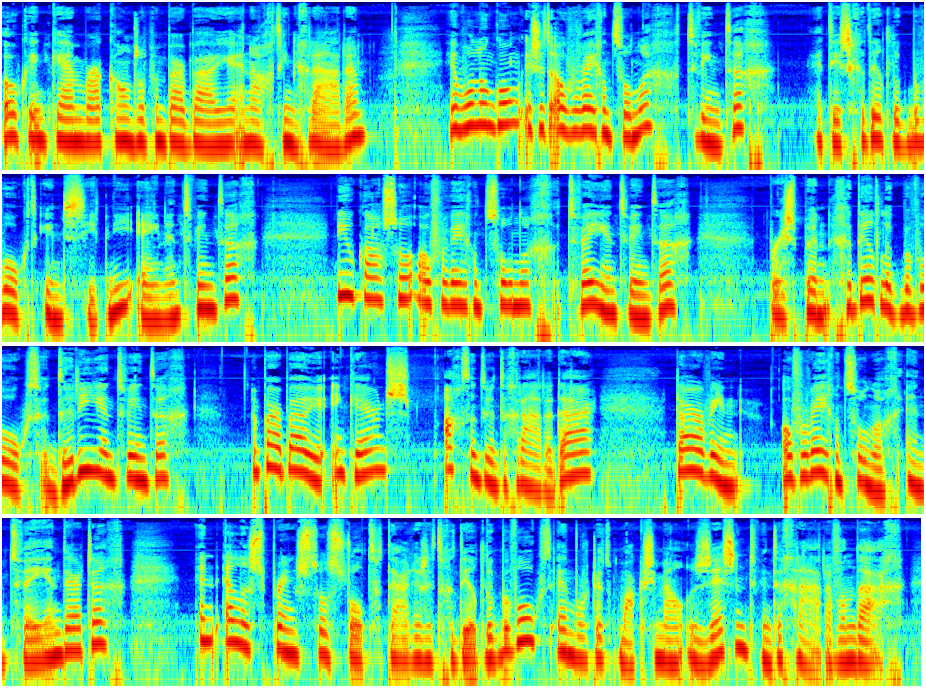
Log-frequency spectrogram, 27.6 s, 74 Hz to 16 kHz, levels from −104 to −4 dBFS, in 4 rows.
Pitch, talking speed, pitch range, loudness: 210 Hz, 135 wpm, 180-260 Hz, -21 LUFS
